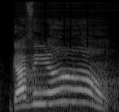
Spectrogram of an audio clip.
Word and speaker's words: gavião: Olha só, gavião, a sílaba mais forte é a última, então a gente classifica ela como oxítona.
